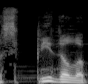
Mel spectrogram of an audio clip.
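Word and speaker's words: Spīdola: Я вам признаюсь, что у меня в 64 году, в 64-м я еще был подростком совсем, появился приемник спидола. На самом деле ударение правильно Спидоло, по-моему, э, по-латышски, но неважно, называли его Спидола, стоил он серьезных денег, около 100 рублей, 95, по-моему, об этом тоже стоит поговорить, вспомнить.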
